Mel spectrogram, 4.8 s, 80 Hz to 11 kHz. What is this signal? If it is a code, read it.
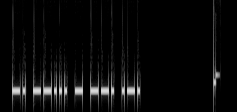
Morse code, heard as a keyed tone, about 22 wpm, 700 Hz. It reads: N7TGR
